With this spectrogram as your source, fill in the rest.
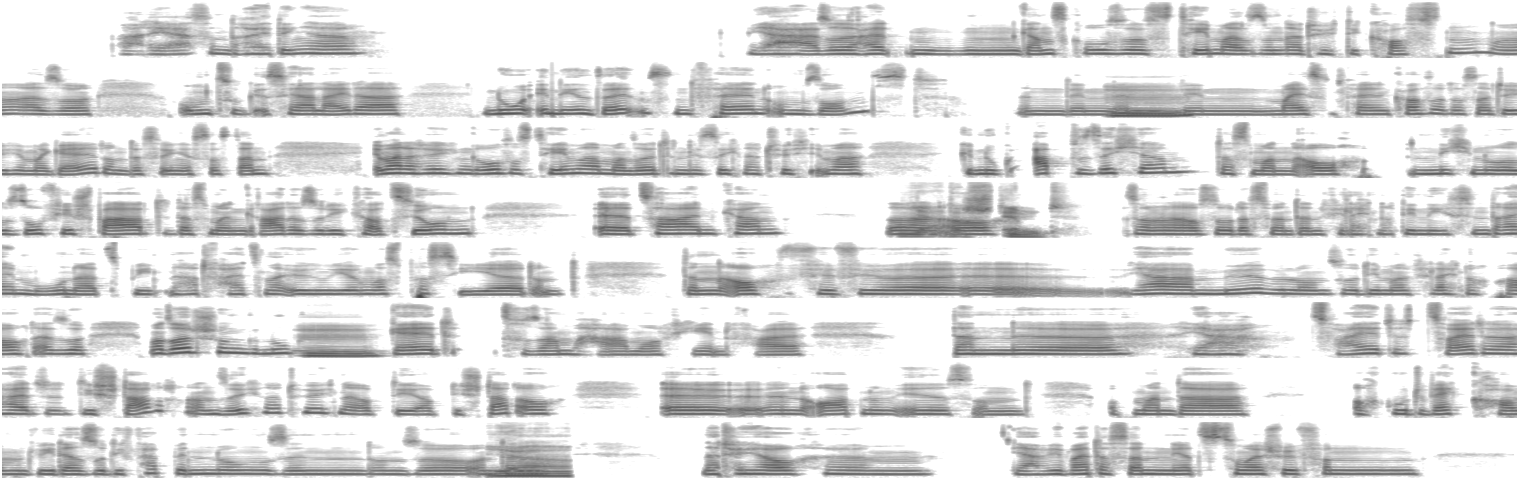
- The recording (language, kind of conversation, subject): German, podcast, Wie entscheidest du, ob du in deiner Stadt bleiben willst?
- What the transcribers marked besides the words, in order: other background noise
